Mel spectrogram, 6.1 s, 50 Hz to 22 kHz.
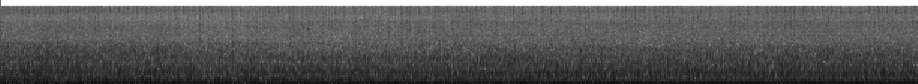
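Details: LX176 lawn tractor after repairs, now driving without belt slip; small engine holds a steady, even low chug with no misses or knocks, normal running.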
